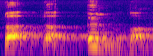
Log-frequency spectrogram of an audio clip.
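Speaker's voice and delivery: choppy, emphatic chant syllables; wrong-way dhikr demo. Shown as a demonstration. Preacher showing listeners how not to chant dhikr, choppy and emphatic. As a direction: punch out the syllables in bursts. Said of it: "nggak gitu, nggak".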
